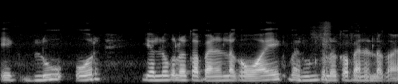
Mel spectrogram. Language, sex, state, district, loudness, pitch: Hindi, female, Chhattisgarh, Rajnandgaon, -19 LUFS, 190 Hz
